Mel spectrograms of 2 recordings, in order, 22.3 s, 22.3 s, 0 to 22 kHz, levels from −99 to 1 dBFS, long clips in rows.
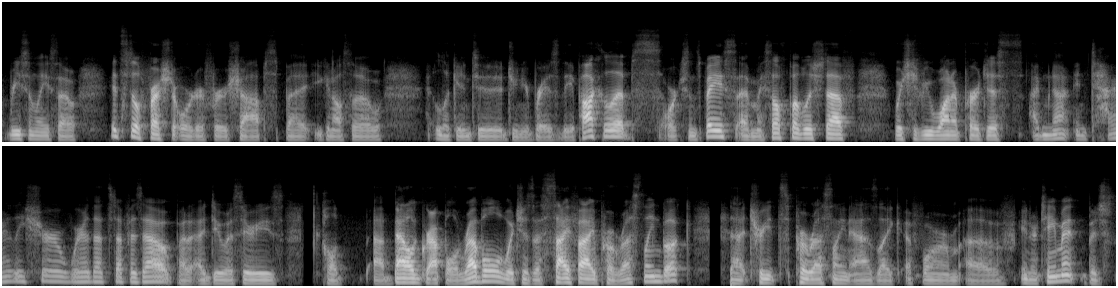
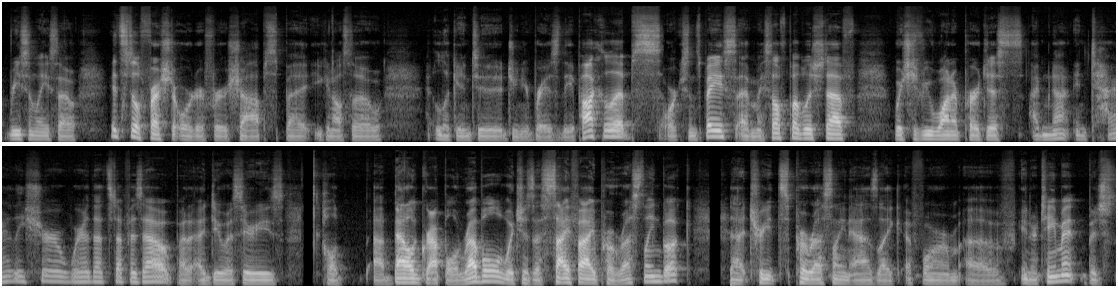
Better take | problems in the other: second | muffled; very; fading above 2 kHz

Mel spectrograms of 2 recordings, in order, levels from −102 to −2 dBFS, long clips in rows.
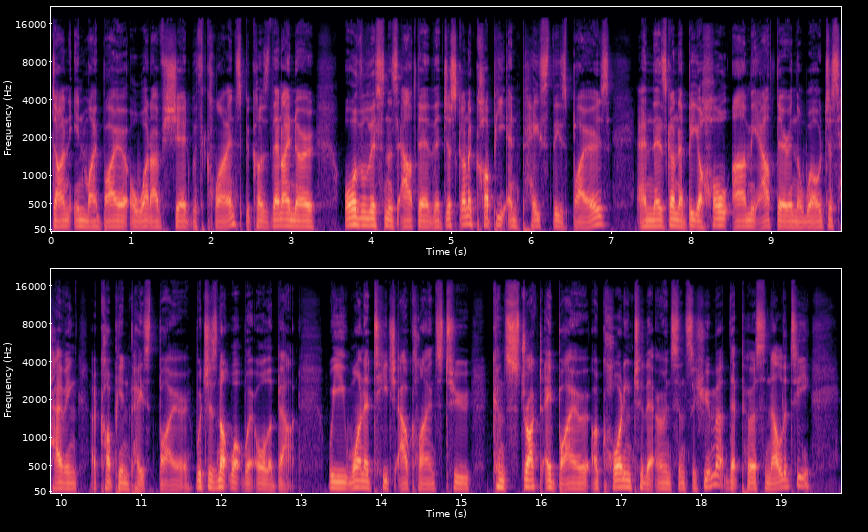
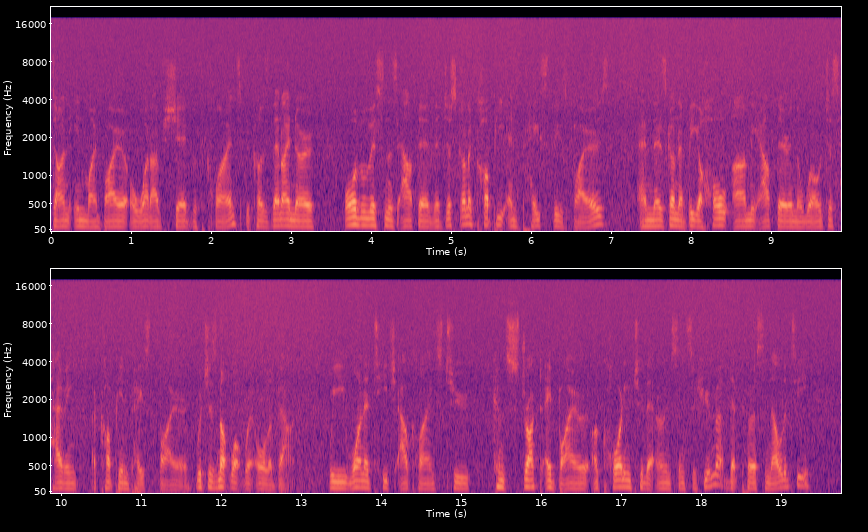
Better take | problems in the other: first | hiss; loud; throughout; 2 dB below the speech

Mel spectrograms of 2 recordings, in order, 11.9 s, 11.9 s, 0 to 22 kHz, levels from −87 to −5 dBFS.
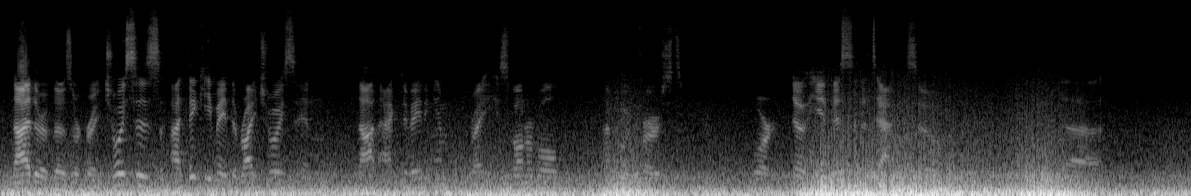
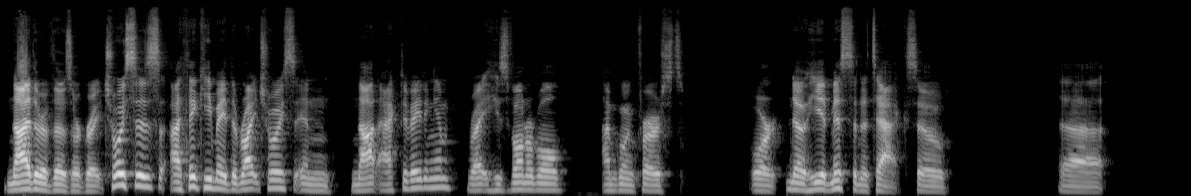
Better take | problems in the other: second | wind noise on the microphone; heavy; 3 dB above the speech

